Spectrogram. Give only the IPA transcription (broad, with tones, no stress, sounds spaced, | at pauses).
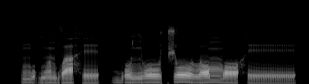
m u˧ ɡʷ ɛ̃˧ ɡʷ a˧ h e˧ | b o˧ ɲ oː˧ t͡ʃ oː˦˨ l ɔ˦ m ɔ˧ h eː˨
